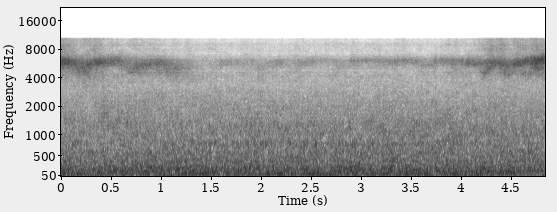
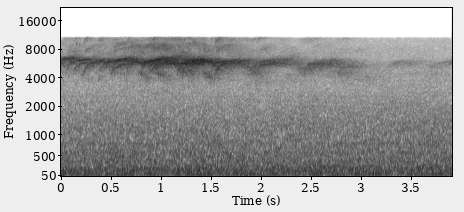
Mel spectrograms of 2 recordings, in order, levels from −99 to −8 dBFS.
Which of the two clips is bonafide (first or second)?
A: second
